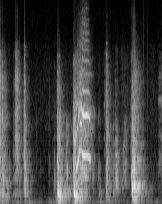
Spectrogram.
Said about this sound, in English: Stand back, Mike. I'll open the door.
